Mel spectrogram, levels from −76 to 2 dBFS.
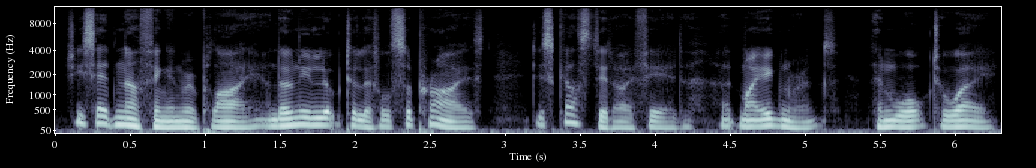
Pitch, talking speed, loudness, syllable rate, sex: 120 Hz, 170 wpm, -16 LUFS, 6.3 syllables/s, male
